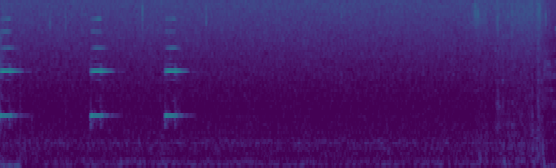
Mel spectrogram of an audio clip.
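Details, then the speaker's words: Electronic infusion pump in a nursing demonstration, started after the infusion rate is set: three short electronic beeps over quiet room hum; normal pump start beep. "press the power button to turn on the device and set the infusion rate to the required volume per hour and press start"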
